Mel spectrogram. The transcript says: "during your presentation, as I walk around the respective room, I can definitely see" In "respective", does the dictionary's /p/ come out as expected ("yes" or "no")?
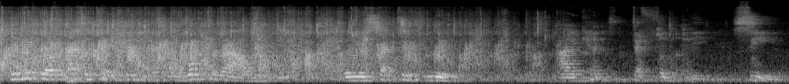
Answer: no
